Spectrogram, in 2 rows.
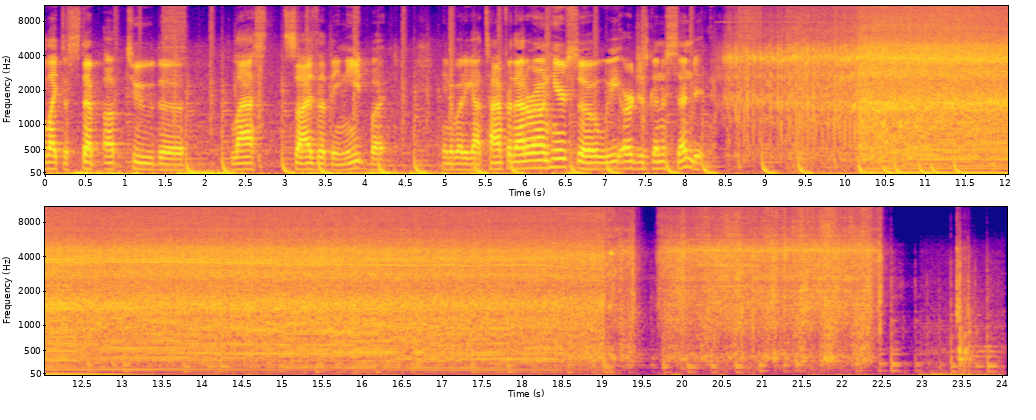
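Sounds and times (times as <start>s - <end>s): electric drill whining through metal: 8.4s - 22.6s.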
